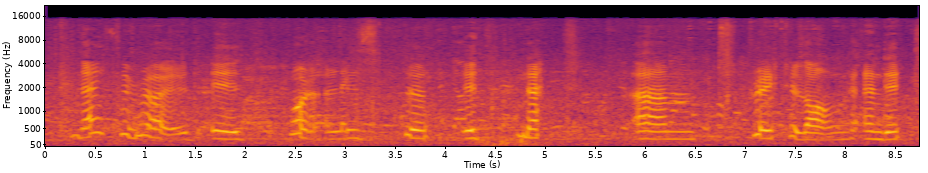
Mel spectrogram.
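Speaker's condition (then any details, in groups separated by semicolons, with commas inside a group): Cerebral palsy; oxygen starvation at birth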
